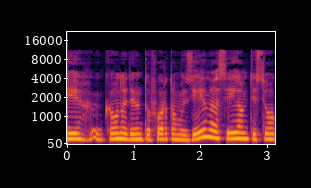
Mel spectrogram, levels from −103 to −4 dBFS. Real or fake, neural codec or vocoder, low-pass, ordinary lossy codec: fake; autoencoder, 48 kHz, 128 numbers a frame, DAC-VAE, trained on Japanese speech; 14.4 kHz; MP3, 48 kbps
